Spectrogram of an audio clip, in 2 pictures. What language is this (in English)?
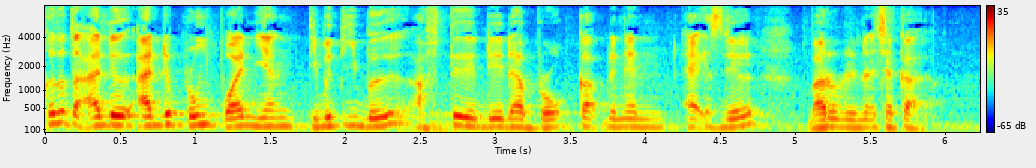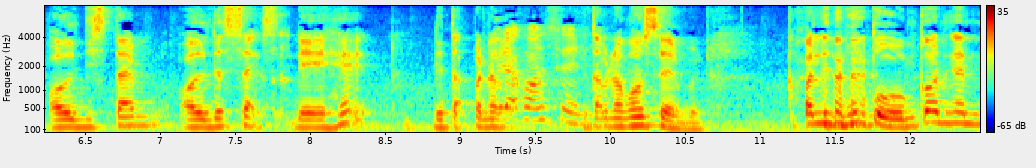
Malay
